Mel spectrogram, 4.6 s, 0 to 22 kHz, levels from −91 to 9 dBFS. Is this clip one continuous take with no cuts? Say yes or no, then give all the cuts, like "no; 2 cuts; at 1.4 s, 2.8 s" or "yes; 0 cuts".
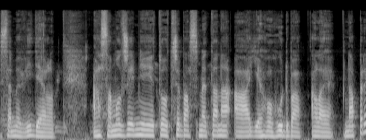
yes; 0 cuts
